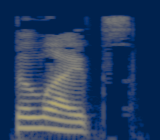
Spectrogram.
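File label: "delights", British English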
